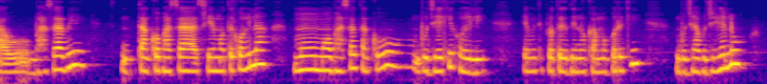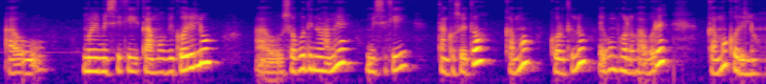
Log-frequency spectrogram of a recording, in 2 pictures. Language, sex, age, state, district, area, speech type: Odia, female, 30-45, Odisha, Kandhamal, rural, spontaneous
